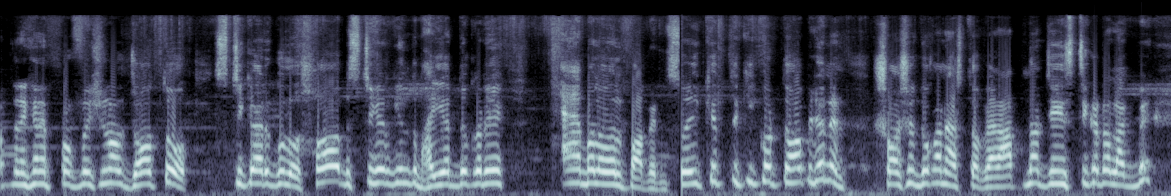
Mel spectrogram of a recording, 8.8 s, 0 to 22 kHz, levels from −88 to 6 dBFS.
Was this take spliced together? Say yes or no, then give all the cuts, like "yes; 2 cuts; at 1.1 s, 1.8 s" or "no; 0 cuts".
no; 0 cuts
